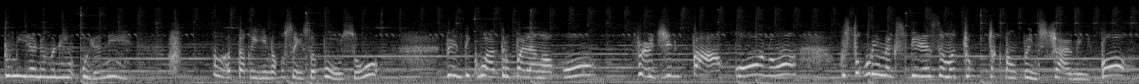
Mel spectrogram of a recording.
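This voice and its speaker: A woman playing an excitable, nagging best friend in her twenties, in an exclamatory, theatrical radio drama style. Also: extremely high pitch, moderate pace. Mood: frantic scolding. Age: 20s. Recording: music behind the voice. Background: music.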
